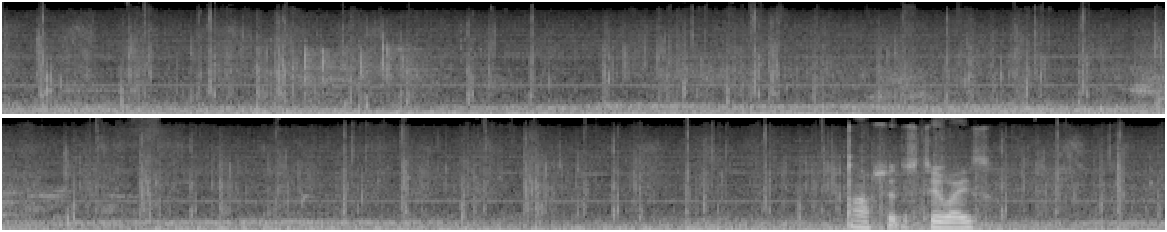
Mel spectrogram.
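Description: Footsteps tread on wooden boards and steps.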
